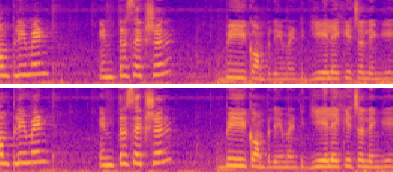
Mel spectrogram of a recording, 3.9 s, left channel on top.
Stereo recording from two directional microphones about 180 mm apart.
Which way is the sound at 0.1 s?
20° right (ahead or behind).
